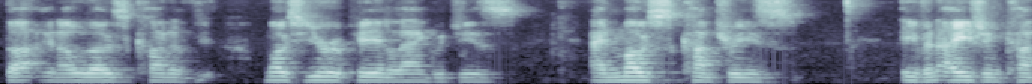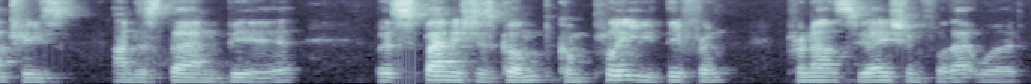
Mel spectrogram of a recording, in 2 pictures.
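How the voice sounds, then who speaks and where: A man chats loosely on a video call, laughing easily and trailing off into fillers. His voice sits at an ordinary, middle pitch for a man. He sounds like an online tutor in a casual lesson. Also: unhurried. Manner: relaxed and chatty, laughs often, trails off with fillers.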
